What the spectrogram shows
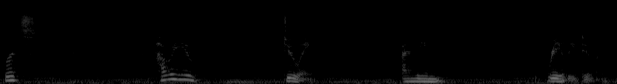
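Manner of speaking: very quiet, hushed, near-whispered tone. Retelling what a woman said to flitz as she leaned in, in a hushed tone. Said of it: "in a bit of a hushed tone".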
